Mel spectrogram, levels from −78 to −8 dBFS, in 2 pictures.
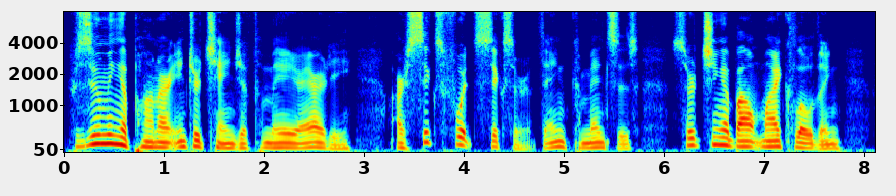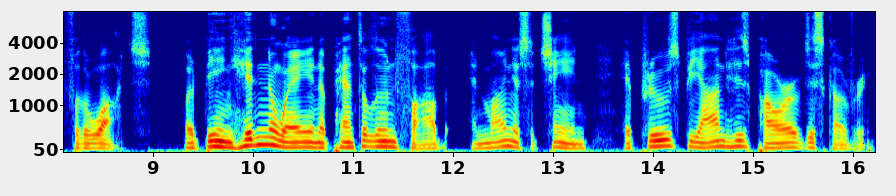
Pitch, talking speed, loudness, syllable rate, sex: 105 Hz, 140 wpm, -21 LUFS, 4.5 syllables/s, male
